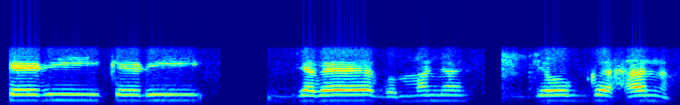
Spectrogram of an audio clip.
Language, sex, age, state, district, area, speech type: Punjabi, male, 60+, Punjab, Bathinda, urban, conversation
